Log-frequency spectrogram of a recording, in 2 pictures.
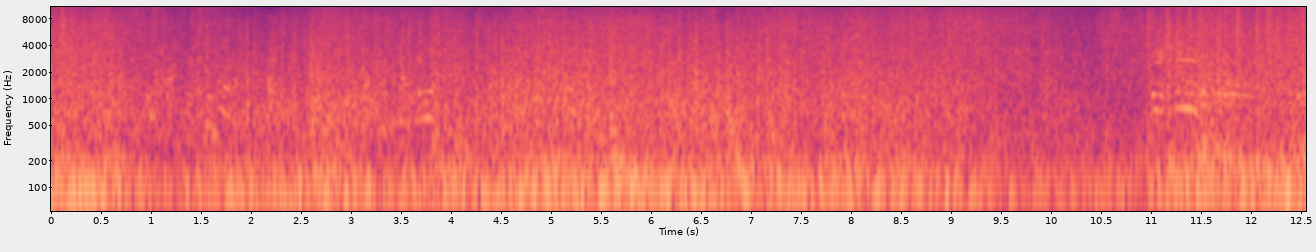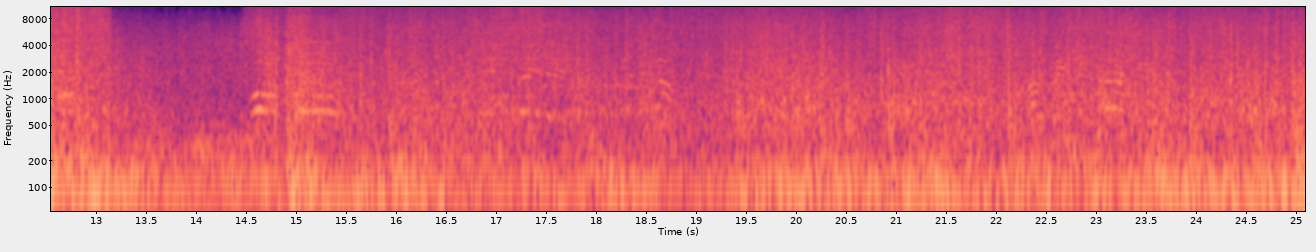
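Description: A stormy wind roars steadily.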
